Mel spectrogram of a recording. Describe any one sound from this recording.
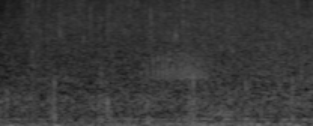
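Water splashes down in a rushing fall.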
